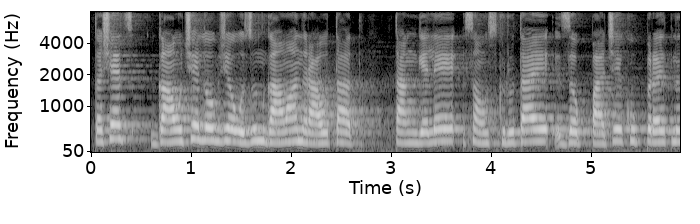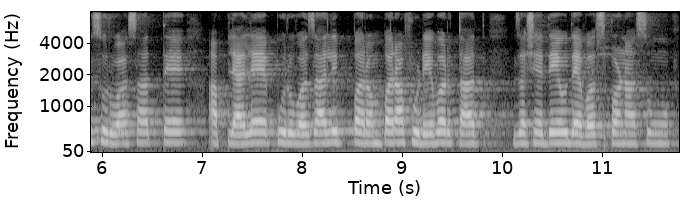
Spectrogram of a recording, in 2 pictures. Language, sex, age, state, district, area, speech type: Goan Konkani, female, 30-45, Goa, Tiswadi, rural, spontaneous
